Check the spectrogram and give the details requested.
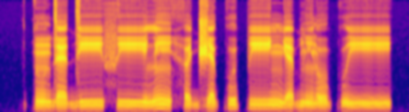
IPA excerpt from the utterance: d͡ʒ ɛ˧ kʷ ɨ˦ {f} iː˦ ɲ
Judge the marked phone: incorrect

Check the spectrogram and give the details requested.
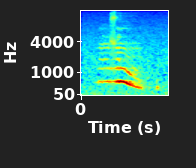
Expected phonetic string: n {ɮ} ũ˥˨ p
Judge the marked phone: incorrect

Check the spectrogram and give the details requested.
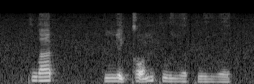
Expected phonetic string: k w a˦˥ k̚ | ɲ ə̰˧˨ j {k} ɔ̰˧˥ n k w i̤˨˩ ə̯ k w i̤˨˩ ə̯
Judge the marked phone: correct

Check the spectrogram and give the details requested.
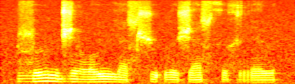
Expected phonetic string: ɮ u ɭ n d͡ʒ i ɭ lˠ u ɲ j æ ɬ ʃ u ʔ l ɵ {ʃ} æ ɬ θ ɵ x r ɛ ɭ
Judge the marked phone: correct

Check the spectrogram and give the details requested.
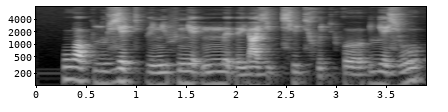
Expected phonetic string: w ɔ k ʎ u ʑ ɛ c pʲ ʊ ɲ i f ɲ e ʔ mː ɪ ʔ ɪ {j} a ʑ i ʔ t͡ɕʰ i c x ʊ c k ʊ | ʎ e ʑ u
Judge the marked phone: correct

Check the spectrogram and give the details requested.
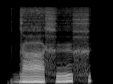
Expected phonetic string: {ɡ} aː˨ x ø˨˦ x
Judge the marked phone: correct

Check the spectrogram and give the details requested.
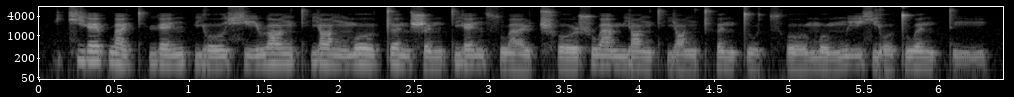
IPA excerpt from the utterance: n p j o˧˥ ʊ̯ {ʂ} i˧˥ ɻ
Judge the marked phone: incorrect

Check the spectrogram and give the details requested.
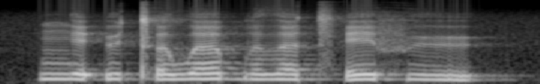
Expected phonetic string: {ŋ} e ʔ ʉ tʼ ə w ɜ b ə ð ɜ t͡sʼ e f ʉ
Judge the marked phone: correct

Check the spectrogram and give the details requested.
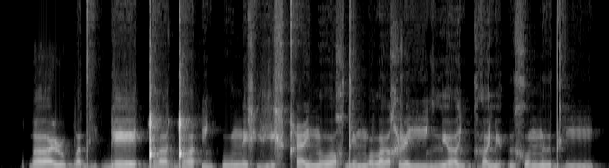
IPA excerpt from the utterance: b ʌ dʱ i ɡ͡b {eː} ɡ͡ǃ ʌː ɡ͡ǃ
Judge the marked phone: correct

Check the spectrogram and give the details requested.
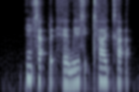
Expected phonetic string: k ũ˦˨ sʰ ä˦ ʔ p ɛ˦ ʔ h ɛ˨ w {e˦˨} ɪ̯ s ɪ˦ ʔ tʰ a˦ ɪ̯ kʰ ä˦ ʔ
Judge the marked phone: correct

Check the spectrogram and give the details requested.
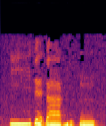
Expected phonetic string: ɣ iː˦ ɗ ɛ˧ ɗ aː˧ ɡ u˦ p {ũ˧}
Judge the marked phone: correct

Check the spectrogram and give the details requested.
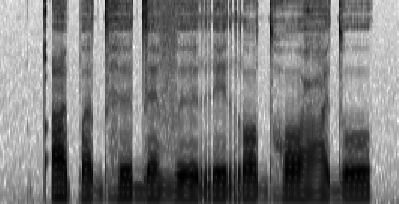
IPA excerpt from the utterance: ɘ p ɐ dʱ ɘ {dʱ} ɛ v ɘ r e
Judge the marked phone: incorrect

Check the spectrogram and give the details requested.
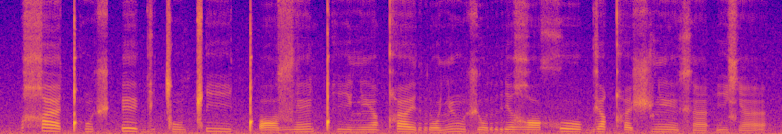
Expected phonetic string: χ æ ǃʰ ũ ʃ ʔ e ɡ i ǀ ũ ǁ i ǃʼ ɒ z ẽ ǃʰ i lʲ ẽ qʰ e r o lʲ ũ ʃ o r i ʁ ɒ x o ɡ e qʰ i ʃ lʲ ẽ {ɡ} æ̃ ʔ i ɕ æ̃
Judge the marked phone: incorrect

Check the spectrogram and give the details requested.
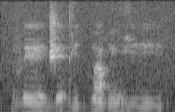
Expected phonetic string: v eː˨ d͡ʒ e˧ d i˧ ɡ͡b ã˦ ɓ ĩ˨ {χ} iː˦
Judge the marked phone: incorrect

